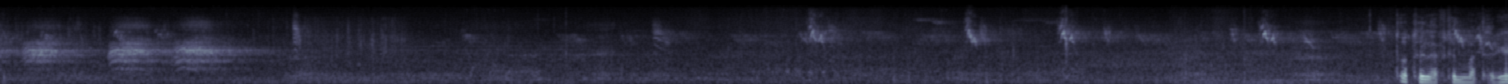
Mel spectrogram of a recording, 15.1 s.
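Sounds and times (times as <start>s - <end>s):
songbird chirping: 4.3s - 15.0s.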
